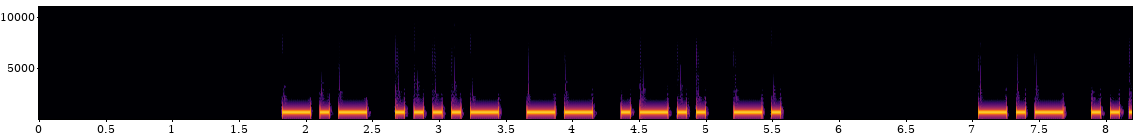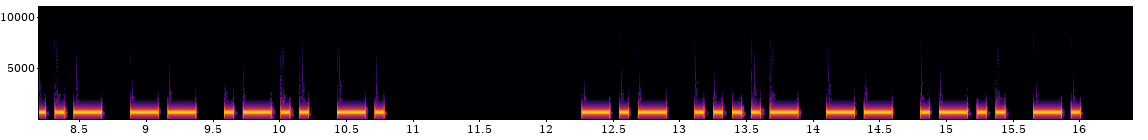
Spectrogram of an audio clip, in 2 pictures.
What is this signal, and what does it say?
Morse code, heard as a keyed tone, about 17 wpm, 700 Hz. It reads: K4MLN K4MLN K4MLN
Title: USA Call Signs - 5 Characters - Repeated 3x - 17wpm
